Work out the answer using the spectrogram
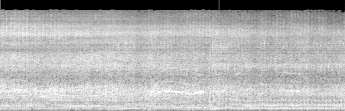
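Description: Demolition derby car's engine running loud and steady through its open exhaust stack, heard up close, its pitch shifting slightly now and then.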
